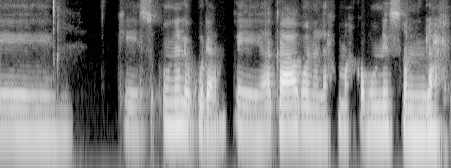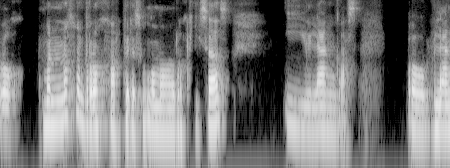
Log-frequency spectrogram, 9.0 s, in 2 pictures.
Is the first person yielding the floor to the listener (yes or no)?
yes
